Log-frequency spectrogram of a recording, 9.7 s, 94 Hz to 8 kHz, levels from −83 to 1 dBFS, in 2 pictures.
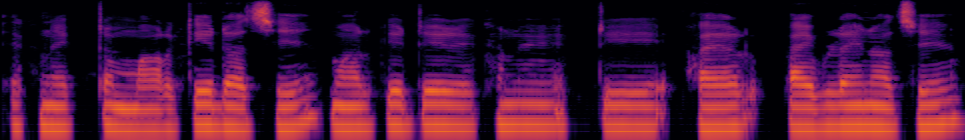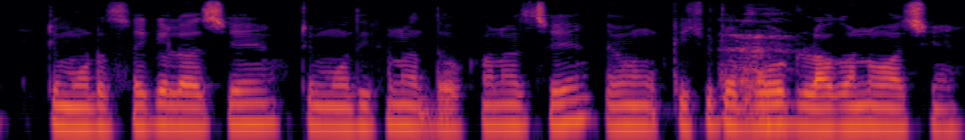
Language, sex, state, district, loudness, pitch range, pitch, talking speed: Bengali, male, West Bengal, Malda, -34 LUFS, 135-145 Hz, 140 Hz, 155 wpm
